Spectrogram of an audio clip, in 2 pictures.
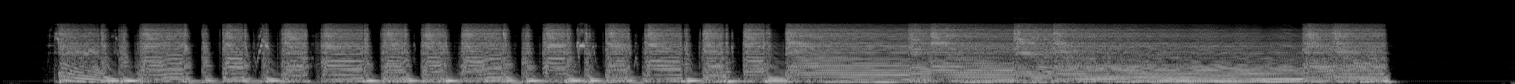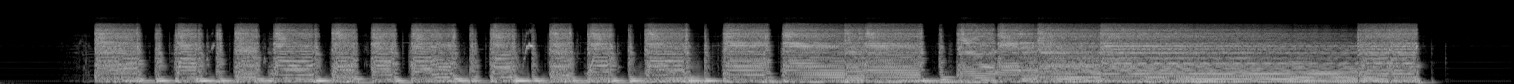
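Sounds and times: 
electric guitar riff through a Screamer with tone 3 gain: 0:00.3 - 0:14.0, 0:15.8 - 0:29.6.

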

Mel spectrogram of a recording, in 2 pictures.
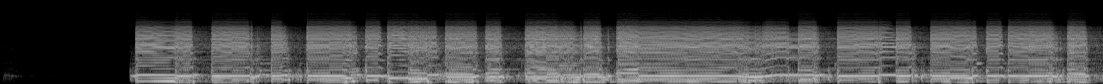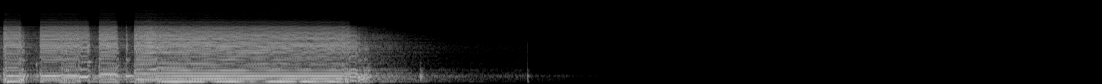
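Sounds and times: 
electric guitar through amp simulator with fixed wah: 0:01.3 - 0:15.4.

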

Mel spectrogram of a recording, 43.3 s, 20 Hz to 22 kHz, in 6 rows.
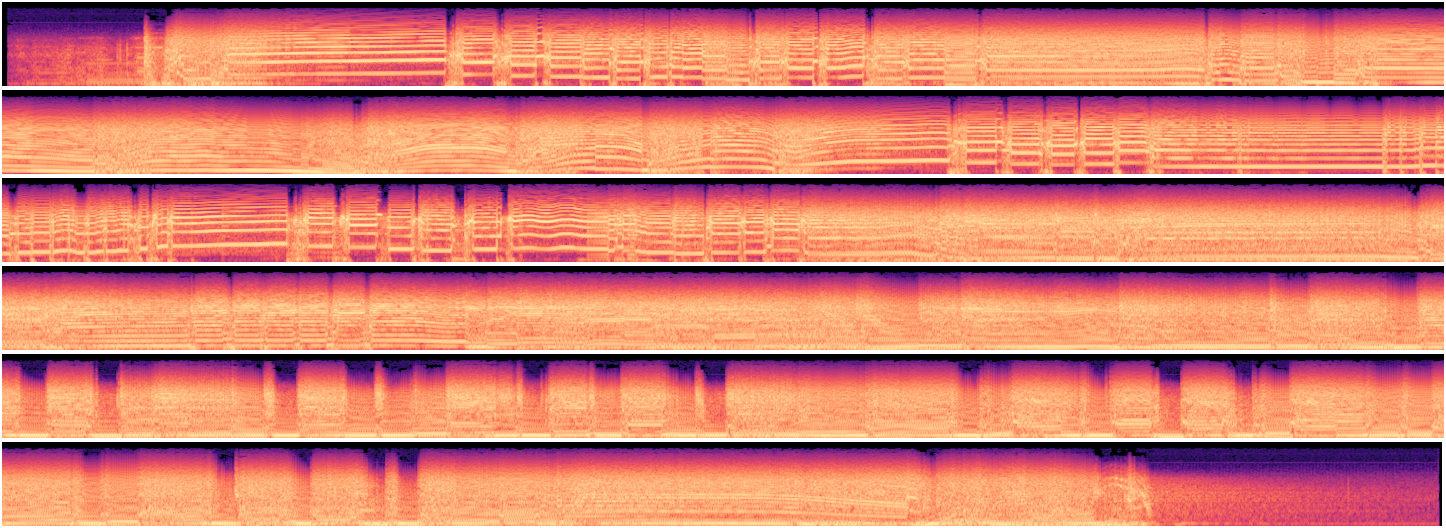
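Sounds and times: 
overdriven guitar channel with boost and vibrato: 0:00.0 - 0:43.2.

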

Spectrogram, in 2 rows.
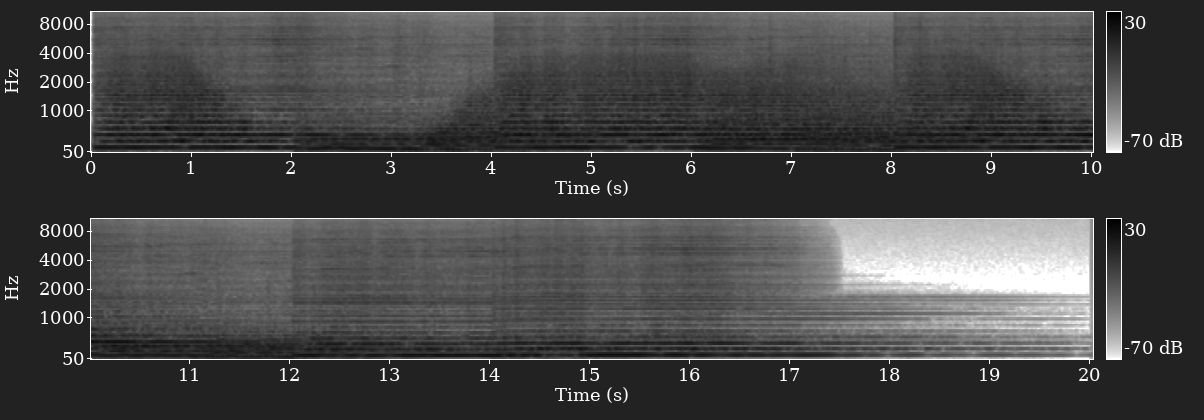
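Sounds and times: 
deep bass synth pad: 0:00.0 - 0:19.5.

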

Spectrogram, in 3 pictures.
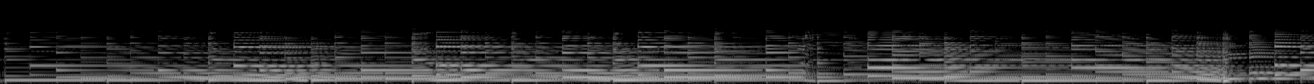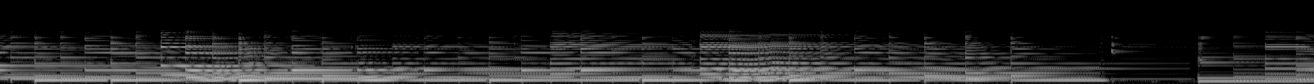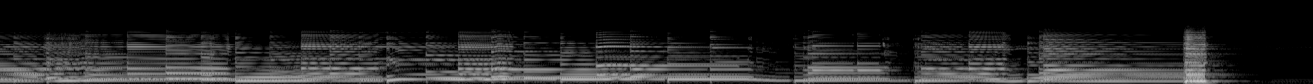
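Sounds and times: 
Walrus Audio Polychrome vibrato effect: 0:00.0 - 0:38.7.

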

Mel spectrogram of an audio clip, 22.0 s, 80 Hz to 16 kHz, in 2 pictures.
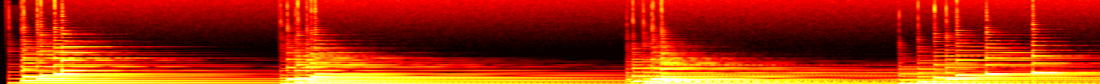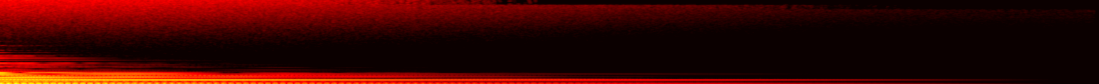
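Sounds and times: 
plucked electric Celtic harp: 0:00.1 - 0:15.7.

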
